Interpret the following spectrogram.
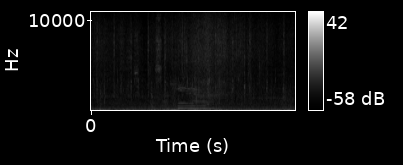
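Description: Car running, heard from inside the cabin: a steady low rumble of engine and road noise. A brief faint voice-like sound rises above it about two seconds in.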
